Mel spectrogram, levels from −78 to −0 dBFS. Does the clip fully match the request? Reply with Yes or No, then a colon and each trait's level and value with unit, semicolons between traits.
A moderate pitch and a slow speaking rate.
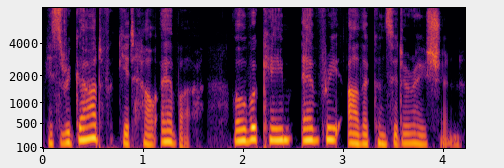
Yes: medium, 170 Hz; slow, 130 wpm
